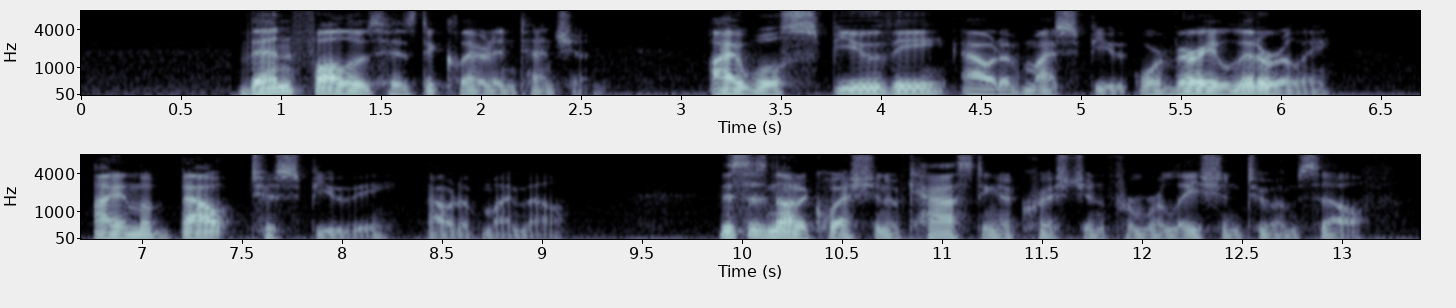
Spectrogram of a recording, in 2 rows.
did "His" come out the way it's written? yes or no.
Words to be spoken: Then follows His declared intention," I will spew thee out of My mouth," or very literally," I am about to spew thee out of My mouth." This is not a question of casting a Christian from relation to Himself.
yes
